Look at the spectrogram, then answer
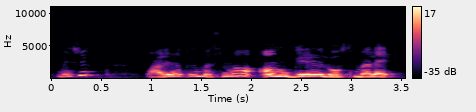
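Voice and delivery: usual speaking voice

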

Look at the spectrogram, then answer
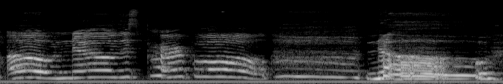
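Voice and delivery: loud, drawn-out wail of dismay. Real, not acted. Painter upset by the purple, loud dismayed wail. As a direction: gasp and wail, building to a loud no.

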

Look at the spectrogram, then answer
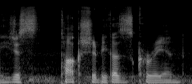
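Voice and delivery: ordinary talk, nothing marked

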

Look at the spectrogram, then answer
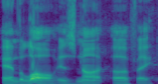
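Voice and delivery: slow, low line to repeat; deliberate, low-pitched recital; measured recitation. Shown as a demonstration. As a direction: lead the congregation through it slowly. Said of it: "say this with me".

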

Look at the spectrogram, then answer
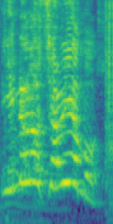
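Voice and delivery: loud, high-pitched proclaiming; amazed exclamation. Real, not acted. Streamer declaring the player Jesucristo, amazed shouting. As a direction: shout it out in disbelief.

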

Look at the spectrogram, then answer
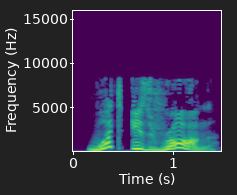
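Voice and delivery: slow, emphatic mild scream; screaming mother. A narrator's reading. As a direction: demand it in alarm, each word hit. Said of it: "Alicia's mother was screaming".

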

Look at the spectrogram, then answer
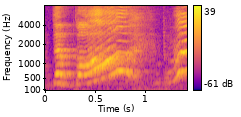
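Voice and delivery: high loud disbelieving question; can't believe he chose it; surprised. Real, not acted. Reacting as the dog picks the ball, high surprised.

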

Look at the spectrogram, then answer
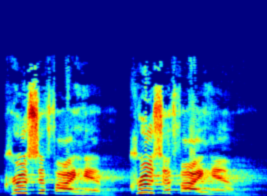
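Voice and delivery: loud, insistent demand; crowd crying out. Acted. Priests and guards demand death, loud cries. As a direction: shout for his condemnation. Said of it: "they cried out".

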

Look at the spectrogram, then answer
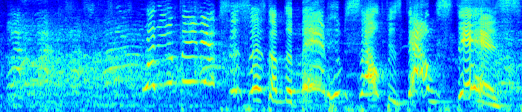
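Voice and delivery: high, slow, shouted disbelief; wife shouting indignantly at her doubting husband. Retold or imitated. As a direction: bellow it through laughter at her husband.

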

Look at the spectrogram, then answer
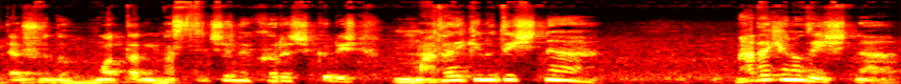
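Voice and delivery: ordinary delivery

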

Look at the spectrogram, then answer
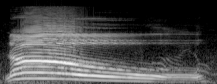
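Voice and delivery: drawn out loud no in dismay; real dismay at the screen; loud groaning no. Real, not acted. Reacting to a missed play.

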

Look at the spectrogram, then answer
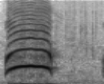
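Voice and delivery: loud high yelp; excited yell. Real, not acted. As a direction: cry out with a thrill.

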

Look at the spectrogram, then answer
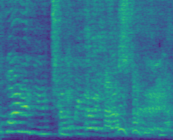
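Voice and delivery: high, loud laughing complaint; laughing protest. Retold or imitated. Young nurse laughing at the teller's trick. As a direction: laugh it out in disbelief. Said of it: "He goes".

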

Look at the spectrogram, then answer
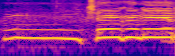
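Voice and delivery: goodbye squeaked way up high; mock high farewell. Real, not acted. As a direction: pitch up into a silly goodbye.

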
